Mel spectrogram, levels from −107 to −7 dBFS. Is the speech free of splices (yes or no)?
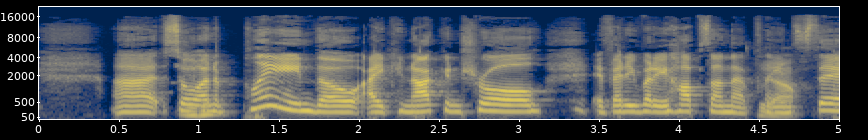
yes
